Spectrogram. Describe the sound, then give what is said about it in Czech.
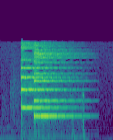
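A two-note electronic signal tone marks the start of voting in a council meeting. It rings as a bright, harmonically rich chime that holds steady for about one and a half seconds, then fades gradually. “budeme tedy hlasovat po zvukovém signálu o navrženém usnesení, kdy schvalujeme. Zahajuji hlasování.”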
